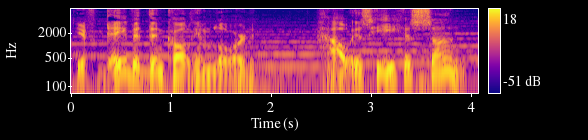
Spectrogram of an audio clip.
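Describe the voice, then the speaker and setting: A man's voice: fairly low pitch, very animated, slow, music in the background, heavily acted. An emphatic, authoritative male teacher. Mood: solemn teaching. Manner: solemn, emphatic, declamatory. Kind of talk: dramatized Bible reading.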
